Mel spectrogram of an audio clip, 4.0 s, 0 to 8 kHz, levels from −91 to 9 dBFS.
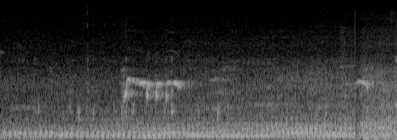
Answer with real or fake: real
